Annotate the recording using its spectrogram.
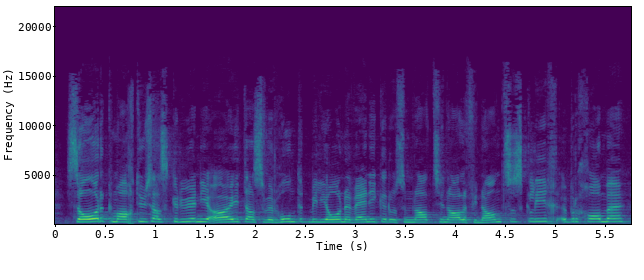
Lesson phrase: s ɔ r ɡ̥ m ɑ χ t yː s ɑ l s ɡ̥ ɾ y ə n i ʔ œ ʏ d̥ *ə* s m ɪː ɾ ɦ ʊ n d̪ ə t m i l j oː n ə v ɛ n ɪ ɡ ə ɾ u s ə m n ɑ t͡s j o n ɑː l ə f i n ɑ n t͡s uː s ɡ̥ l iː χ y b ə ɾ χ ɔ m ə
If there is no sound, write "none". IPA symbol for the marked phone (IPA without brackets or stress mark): ɑ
